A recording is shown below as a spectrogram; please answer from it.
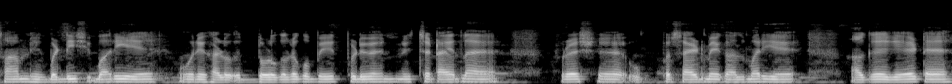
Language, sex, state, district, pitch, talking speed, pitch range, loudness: Marwari, male, Rajasthan, Nagaur, 120 Hz, 180 wpm, 115-125 Hz, -15 LUFS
